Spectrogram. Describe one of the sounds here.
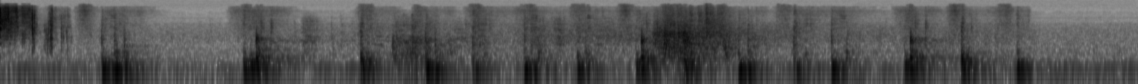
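Footsteps thud on a wooden floor at a steady walking pace.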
